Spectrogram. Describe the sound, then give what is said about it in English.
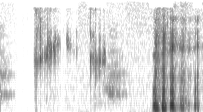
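Loud crunching of jalapeno kettle potato chips being bitten and chewed, with a few short bursts early on and then a heavier, louder stretch of crunching at the end. “I love the crunch, man.”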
